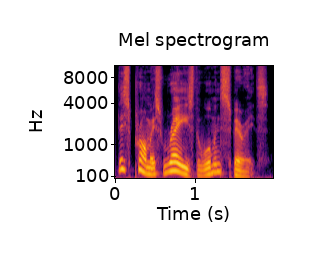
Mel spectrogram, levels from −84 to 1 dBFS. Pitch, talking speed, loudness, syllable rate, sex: 155 Hz, 180 wpm, -16 LUFS, 5.7 syllables/s, male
